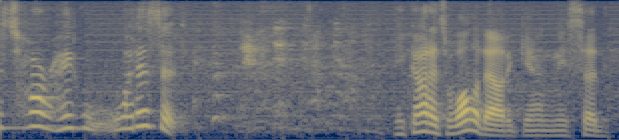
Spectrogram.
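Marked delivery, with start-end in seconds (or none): 0.0-1.3 high-pitched retold reassurance; gentle reassurance. Speaker answering the shaking man, high-pitched reassurance. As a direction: reassure a nervous stranger in a raised voice.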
